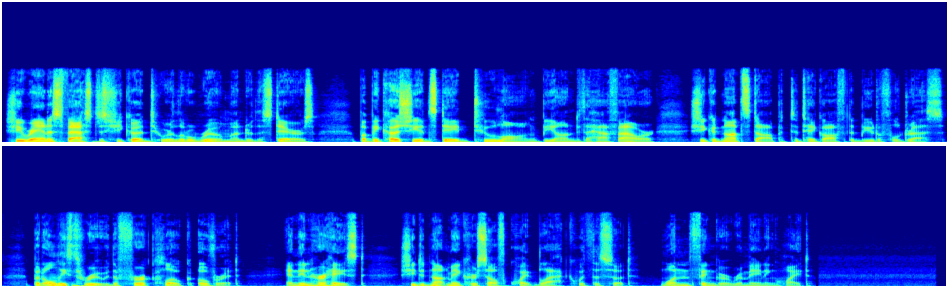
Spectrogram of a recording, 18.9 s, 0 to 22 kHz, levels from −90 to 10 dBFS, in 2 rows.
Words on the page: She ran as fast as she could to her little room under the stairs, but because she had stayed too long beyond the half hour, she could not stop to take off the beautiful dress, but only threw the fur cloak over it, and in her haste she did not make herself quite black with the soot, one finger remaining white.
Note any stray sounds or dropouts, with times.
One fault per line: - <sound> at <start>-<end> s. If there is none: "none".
none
